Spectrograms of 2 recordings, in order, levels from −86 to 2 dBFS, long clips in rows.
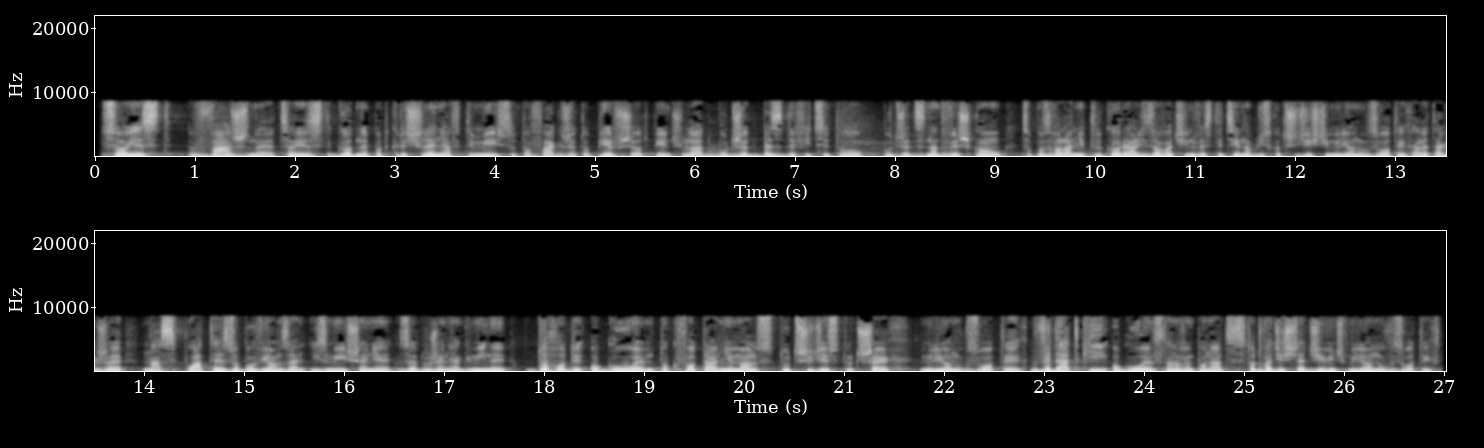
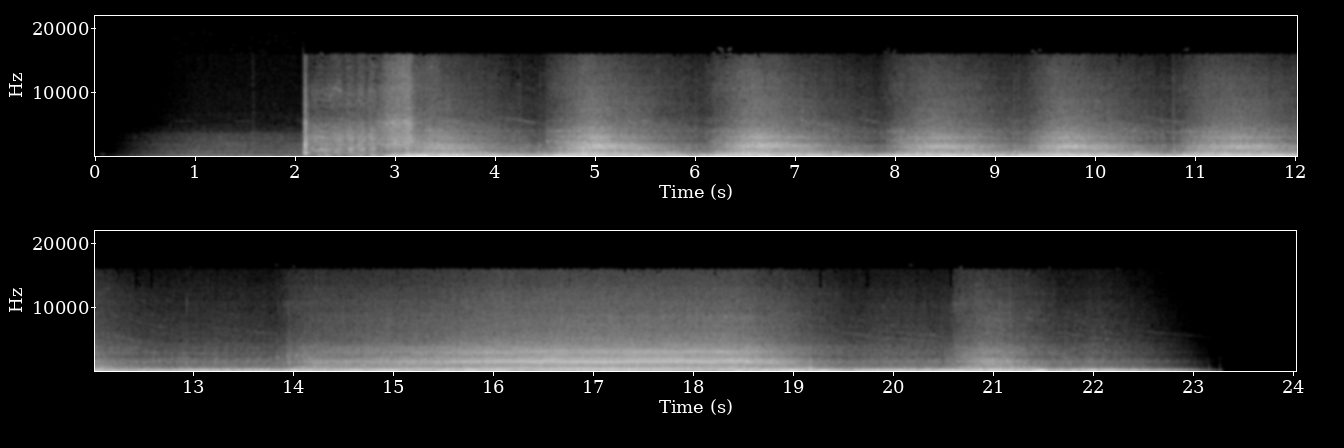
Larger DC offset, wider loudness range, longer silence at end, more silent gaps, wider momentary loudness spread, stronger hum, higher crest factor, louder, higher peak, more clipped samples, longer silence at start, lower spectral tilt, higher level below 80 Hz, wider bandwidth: neither; about the same, 3 LU vs 4 LU; second, 0.05 s vs 0.95 s; neither; about the same, 6 LU vs 8 LU; neither; about the same, 12 dB vs 16 dB; about the same, -15 LUFS vs -16 LUFS; about the same, -2 dBFS vs 0 dBFS; neither; second, 0.1 s vs 2.1 s; about the same, -6 dB/octave vs -6 dB/octave; second, -38 dBFS vs -22 dBFS; second, 9 kHz vs 16 kHz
